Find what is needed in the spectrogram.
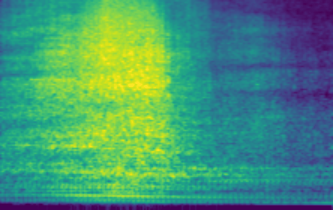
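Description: A road vehicle driving past on a highway: it grows louder, is loudest about two seconds in, then fades away.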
